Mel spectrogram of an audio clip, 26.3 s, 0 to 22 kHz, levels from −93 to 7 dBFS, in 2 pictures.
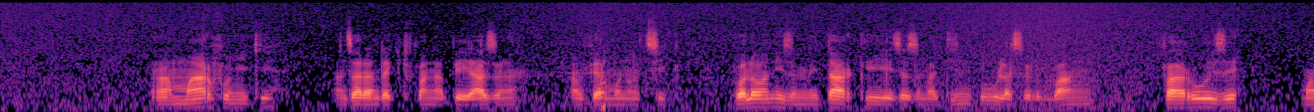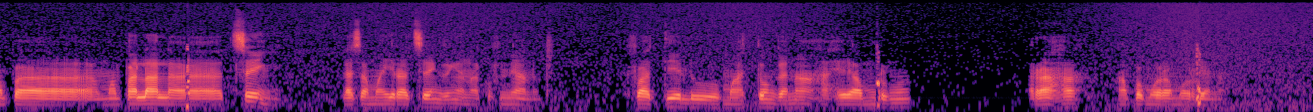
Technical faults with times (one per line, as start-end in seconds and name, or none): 0.00-26.27 overdone noise removal
6.00-6.05 broken MP3 bit reservoir
12.34-12.40 broken MP3 bit reservoir
14.98-15.04 broken MP3 bit reservoir
21.88-21.94 broken MP3 bit reservoir
25.09-25.15 broken MP3 bit reservoir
